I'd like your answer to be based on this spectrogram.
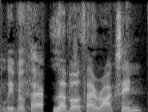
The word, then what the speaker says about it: Levothyroxine: Levothyroxine.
